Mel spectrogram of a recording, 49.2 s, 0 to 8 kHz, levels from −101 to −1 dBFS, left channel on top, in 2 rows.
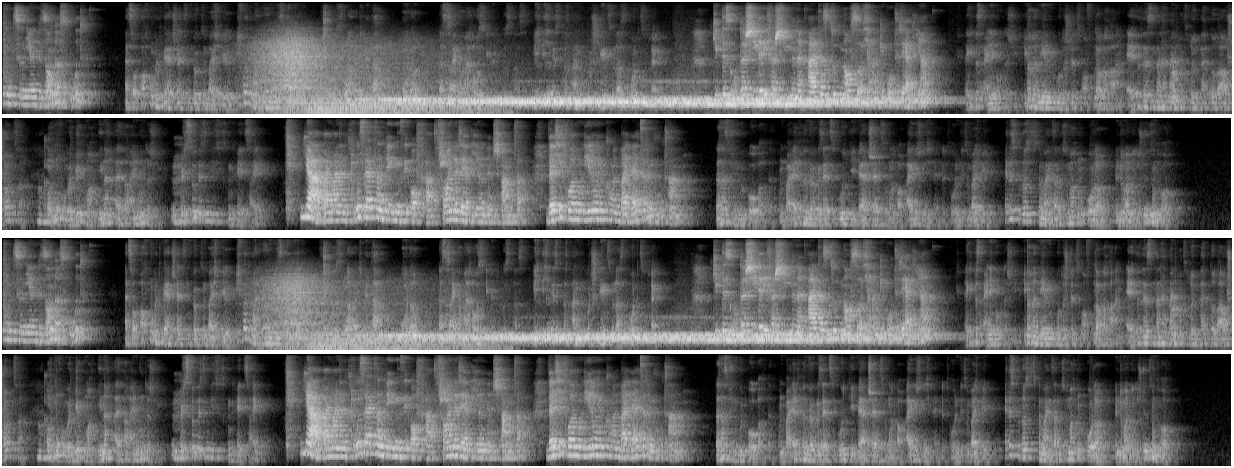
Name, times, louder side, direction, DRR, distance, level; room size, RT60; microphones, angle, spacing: voice 1, 0.0-1.5 6.4-6.5 6.8-7.0 8.0-8.1 13.8-18.5 23.4-23.5 25.3-25.7 28.0-28.2 30.3-38.1 47.4-47.7, equal, 5° right, -4 dB, 0.5 m, -26 dB
voice 2, 2.4-6.0 6.3-7.6 8.0-8.3 8.7-10.3 10.6-11.1 11.4-13.1 19.2-25.0 25.5-27.8 28.1-28.9 29.3-29.7 38.9-44.3 44.6-46.6 46.8-47.9, right 1 dB, 85° right, 0 dB, 0.7 m, -37 dB
sound 1, 5.0-19.0, left 3 dB, 65° left, 0.3 m, -22 dB
3.7 x 2.4 x 2.9 m, 0.90 s
head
